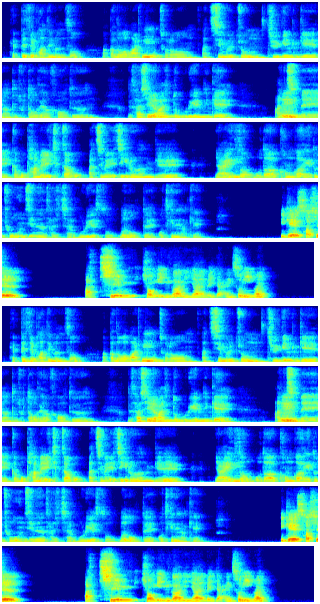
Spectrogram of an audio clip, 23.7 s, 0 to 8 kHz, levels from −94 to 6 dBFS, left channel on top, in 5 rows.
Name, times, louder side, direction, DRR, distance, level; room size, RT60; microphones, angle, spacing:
voice 1, 0.1-1.3 1.5-6.2 6.6-8.2 8.8-12.2 12.7-17.3, right 2 dB, 50° right, 1.2 m, -32 dB
voice 2, 2.1-2.4 6.9-7.6 8.9-9.3 11.9-12.1 12.9-13.2 18.5-19.2 20.2-22.9, right 3 dB, 90° right, 0.7 m, -22 dB
3.6 x 3.2 x 2.3 m
head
